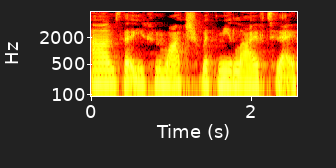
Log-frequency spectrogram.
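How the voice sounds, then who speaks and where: Somewhat breathy, a woman with an American accent talks at a medium pitch and a moderate pace. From Brooklyn, New York. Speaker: online business coach. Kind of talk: live-streamed teaching webinar. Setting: live online stream. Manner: casual, with frequent fillers.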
